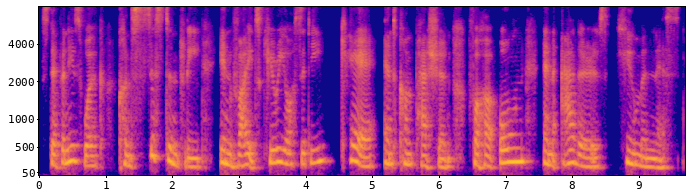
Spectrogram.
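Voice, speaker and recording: A woman in her thirties hosts a podcast with a mellow, darker tone. She introduces her guest from a script, then asks questions in a measured, encouraging way. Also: medium pitch, lively intonation. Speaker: podcast host.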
